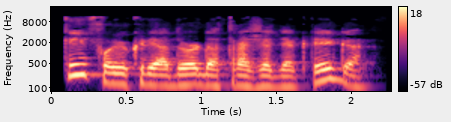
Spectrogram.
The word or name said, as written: grega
